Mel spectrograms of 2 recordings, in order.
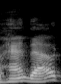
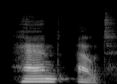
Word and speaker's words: handout: So this is the stress here, handout. And handout is even. Two separate words, each stressed individually. Whereas here you have it on the first syllable, hand, okay?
